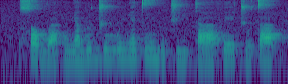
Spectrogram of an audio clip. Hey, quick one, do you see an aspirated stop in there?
no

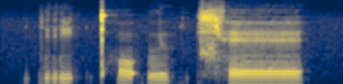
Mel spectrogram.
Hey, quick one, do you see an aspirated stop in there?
yes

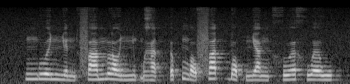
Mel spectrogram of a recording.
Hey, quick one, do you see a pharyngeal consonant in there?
no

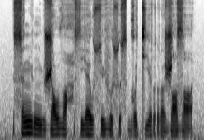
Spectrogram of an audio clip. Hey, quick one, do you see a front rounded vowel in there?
yes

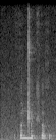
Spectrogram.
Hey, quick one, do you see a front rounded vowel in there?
yes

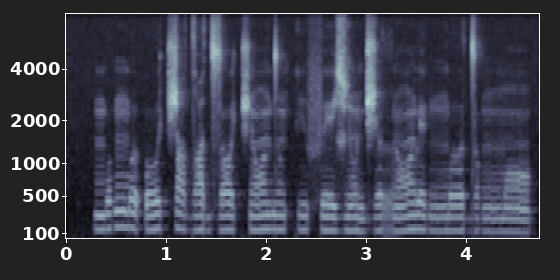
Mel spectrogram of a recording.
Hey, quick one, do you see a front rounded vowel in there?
no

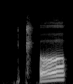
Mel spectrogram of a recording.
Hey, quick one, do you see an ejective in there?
yes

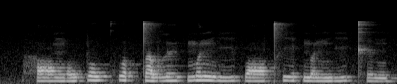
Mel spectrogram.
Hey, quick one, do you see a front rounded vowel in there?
yes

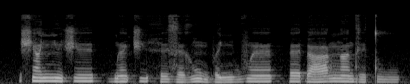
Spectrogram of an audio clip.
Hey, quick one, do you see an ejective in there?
no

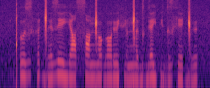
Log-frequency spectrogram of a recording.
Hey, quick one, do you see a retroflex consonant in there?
no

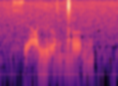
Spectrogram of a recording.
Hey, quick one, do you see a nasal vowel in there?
no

